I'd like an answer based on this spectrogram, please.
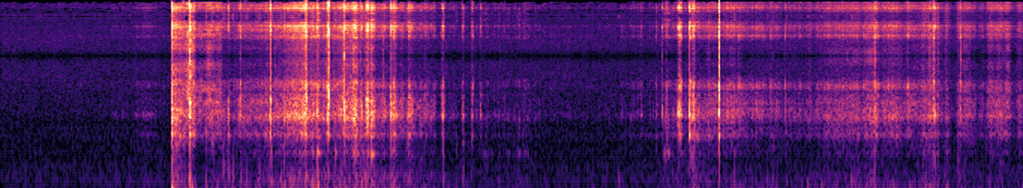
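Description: Shallow river water splashing and sloshing close to the microphone, with knocks and rustles, as a hooked grilse is grabbed and landed by hand. It starts suddenly about two seconds in, eases off, and picks up again near the end.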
